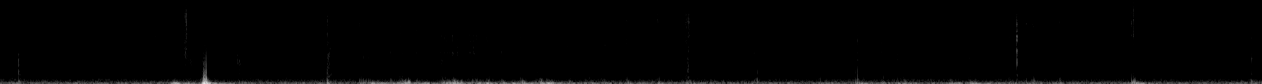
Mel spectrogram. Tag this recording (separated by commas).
Tearing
